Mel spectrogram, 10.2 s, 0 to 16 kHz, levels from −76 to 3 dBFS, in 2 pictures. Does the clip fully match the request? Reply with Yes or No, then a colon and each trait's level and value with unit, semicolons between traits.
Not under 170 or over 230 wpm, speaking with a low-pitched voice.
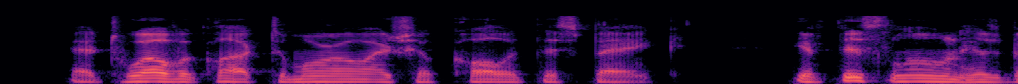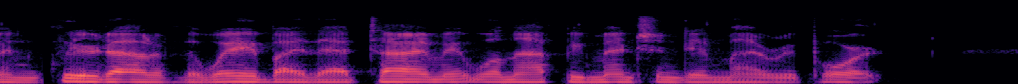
Yes: average, 190 wpm; low, 110 Hz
